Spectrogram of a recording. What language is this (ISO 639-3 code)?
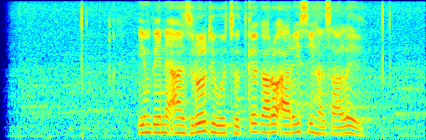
jav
